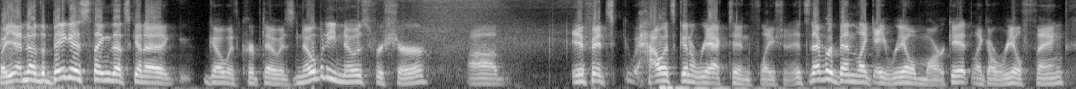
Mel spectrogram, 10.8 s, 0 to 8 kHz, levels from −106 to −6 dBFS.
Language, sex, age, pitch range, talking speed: English, male, 30-49, 125-165 Hz, 210 wpm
